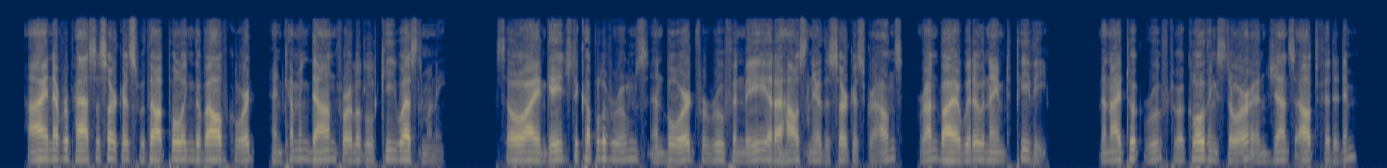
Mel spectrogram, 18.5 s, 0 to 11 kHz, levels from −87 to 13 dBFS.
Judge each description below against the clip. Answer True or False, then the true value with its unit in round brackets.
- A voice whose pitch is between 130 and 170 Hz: False (120 Hz)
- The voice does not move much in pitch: True (2.2 semitones)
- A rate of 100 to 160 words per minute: False (190 wpm)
